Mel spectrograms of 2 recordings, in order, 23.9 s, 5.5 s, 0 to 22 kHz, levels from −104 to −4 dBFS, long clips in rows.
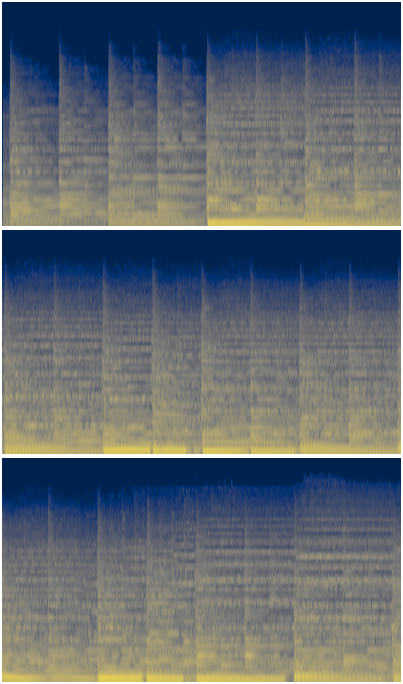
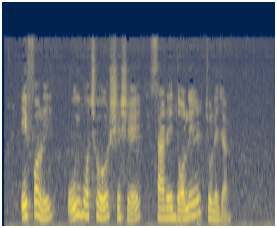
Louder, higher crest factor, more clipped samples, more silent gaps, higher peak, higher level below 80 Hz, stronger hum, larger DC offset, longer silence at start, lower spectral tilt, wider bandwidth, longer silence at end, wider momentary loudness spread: second, -26 LUFS vs -18 LUFS; about the same, 14 dB vs 18 dB; neither; neither; second, -12 dBFS vs -2 dBFS; first, -32 dBFS vs -48 dBFS; neither; neither; second, 0 s vs 0.4 s; first, -8 dB/octave vs -5.5 dB/octave; second, 7 kHz vs 11.5 kHz; second, 0 s vs 0.9 s; about the same, 14 LU vs 12 LU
